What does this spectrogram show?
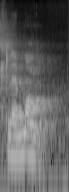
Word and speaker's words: Clément: It comes from the French word Clement, which is pronounced Clément.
